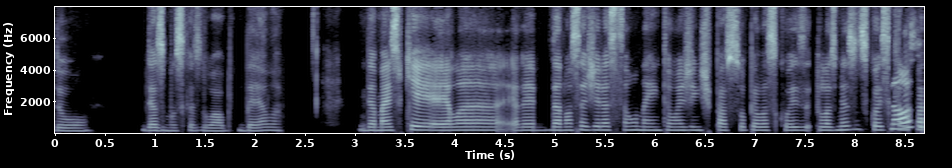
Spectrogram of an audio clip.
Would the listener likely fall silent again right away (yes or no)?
no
